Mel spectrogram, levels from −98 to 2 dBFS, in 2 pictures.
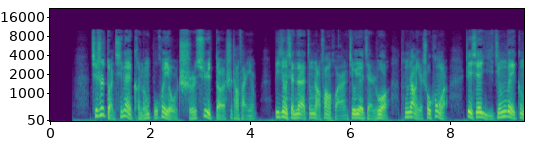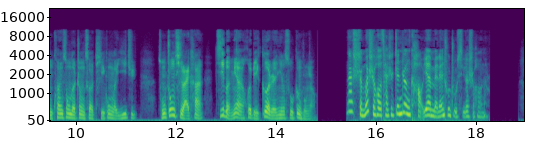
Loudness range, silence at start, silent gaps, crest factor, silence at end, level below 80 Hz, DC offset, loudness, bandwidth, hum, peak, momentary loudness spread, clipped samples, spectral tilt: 3 LU; 0.85 s; 14.82-14.87 s, 15.33-15.37 s; 16 dB; 0.75 s; -52 dBFS; under 0.1%; -21 LUFS; 10.5 kHz; none; -6 dBFS; 11 LU; under 0.1%; -5.5 dB/octave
